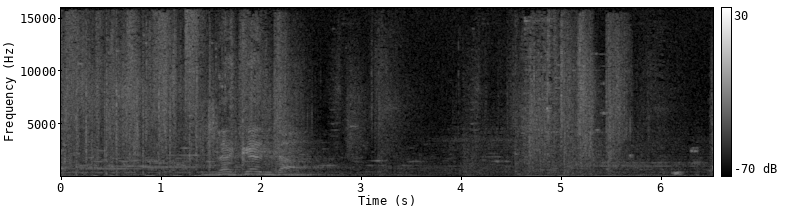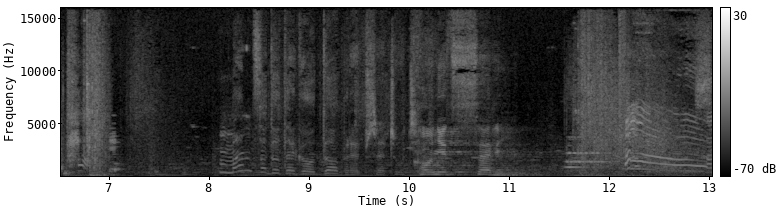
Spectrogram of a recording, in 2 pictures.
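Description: Game sound effects clash and whoosh during a fight.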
